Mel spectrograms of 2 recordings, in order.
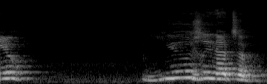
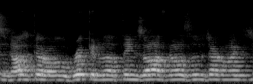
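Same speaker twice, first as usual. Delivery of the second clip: fast, ripping through the words; rapid-fire speech opener; faster than usual. Shown as a demonstration. Speaker mimics someone starting a speech too fast, rapid-fire. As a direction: rattle it off in a rush. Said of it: "starts a speech like this".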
